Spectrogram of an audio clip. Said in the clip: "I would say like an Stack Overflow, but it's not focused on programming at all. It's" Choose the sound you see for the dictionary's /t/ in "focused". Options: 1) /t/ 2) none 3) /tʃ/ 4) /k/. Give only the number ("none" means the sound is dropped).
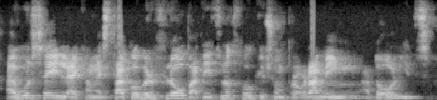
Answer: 2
